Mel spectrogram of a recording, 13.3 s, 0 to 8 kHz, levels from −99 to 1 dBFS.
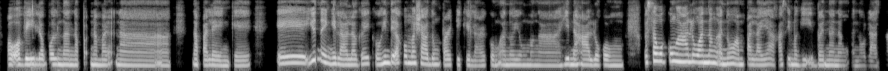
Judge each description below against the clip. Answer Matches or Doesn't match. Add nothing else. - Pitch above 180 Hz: Matches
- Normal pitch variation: Matches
